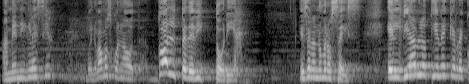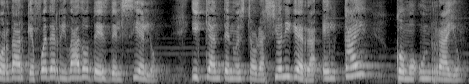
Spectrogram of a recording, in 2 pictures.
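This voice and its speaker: A woman preaching to her congregation in an animated way, breaking into war cries and sounding out drum beats. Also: fairly high pitch, normal speed, faint music behind. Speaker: preacher teaching tambourine and worship dance. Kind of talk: lively sermon to a congregation.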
